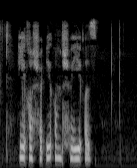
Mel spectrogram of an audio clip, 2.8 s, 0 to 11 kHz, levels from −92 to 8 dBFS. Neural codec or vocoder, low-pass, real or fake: none; 7.2 kHz; real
